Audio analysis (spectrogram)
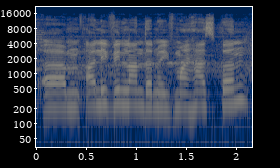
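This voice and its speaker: A woman's voice: fairly high pitch, little pitch movement, normal speed. A woman from Romania, answering modestly with hesitations. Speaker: contender.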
